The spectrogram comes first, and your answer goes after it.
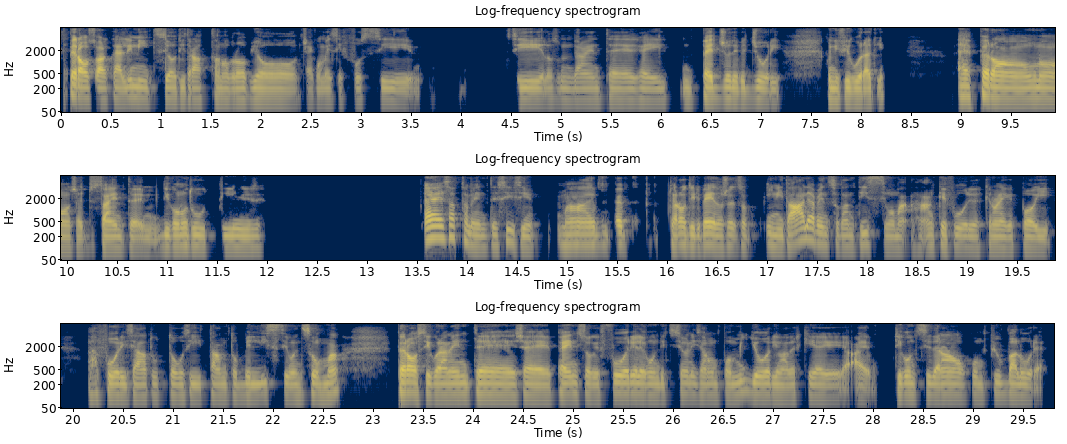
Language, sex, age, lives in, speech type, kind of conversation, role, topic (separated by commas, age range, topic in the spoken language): Italian, male, 20-24, Italy, conversation, unstructured, none, Qual è un sogno che vorresti realizzare un giorno?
